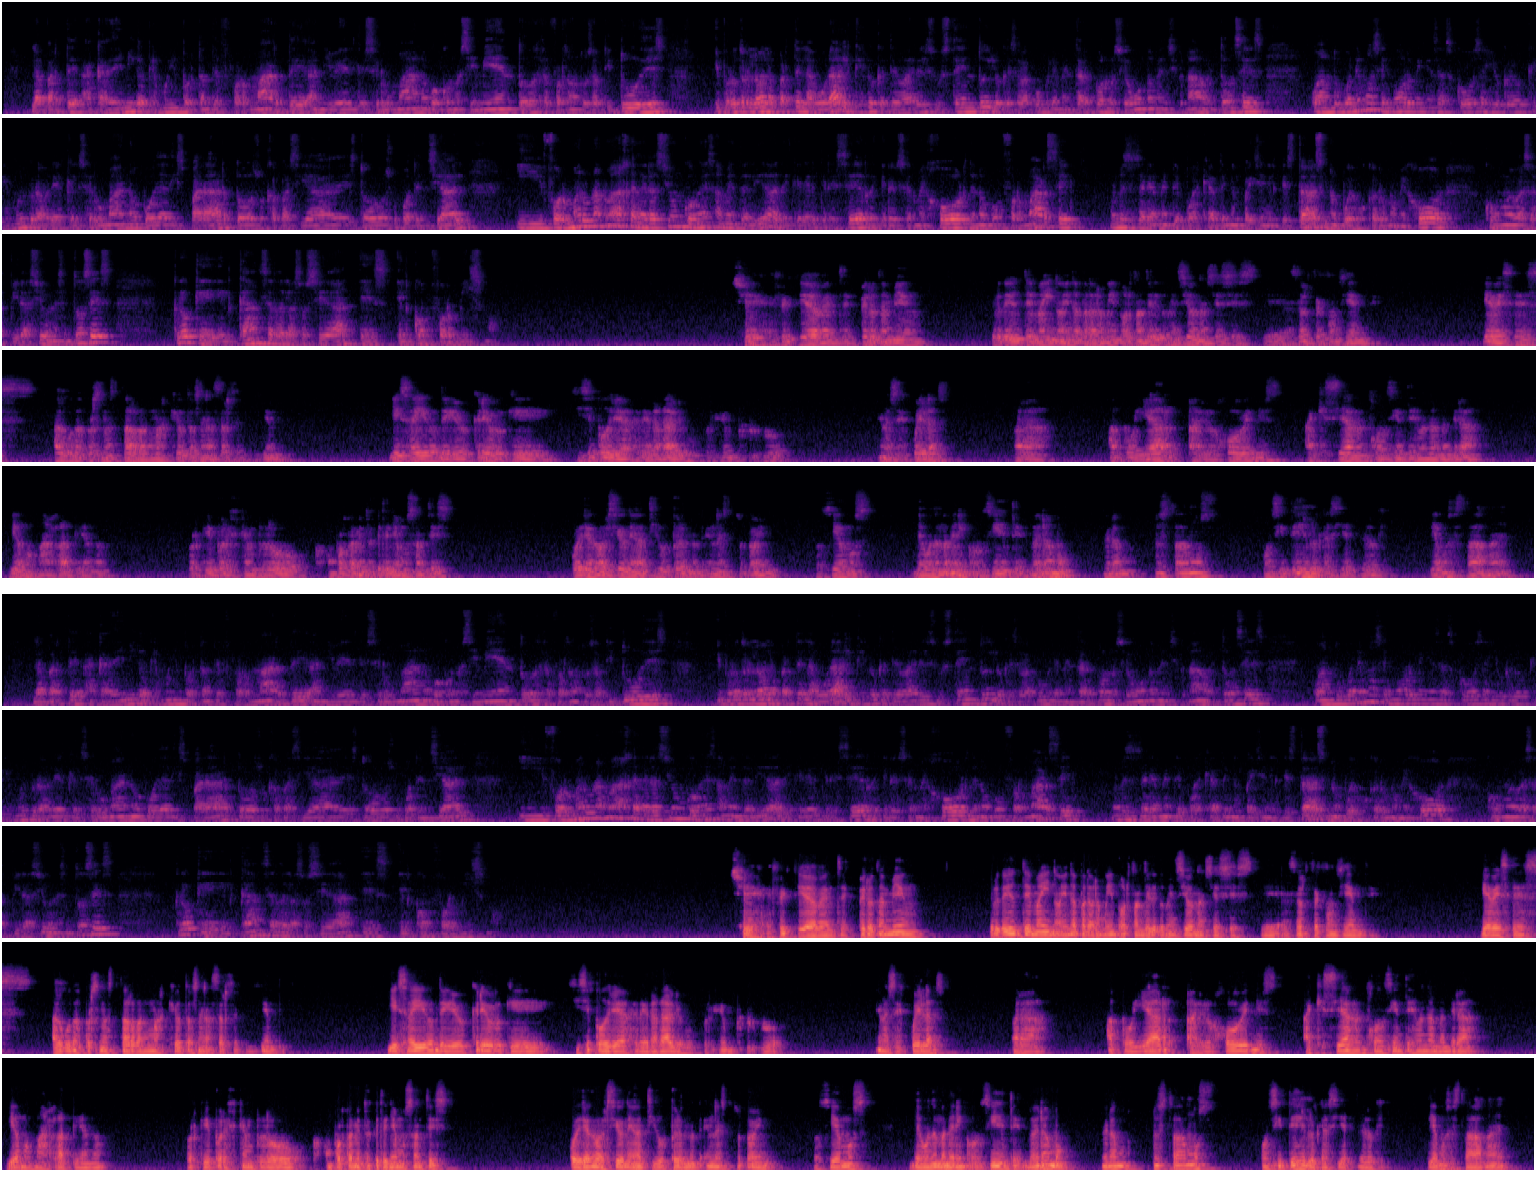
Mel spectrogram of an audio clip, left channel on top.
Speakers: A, on the left; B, on the right.
A: La parte académica, que es muy importante formarte a nivel de ser humano, con conocimientos, reforzando tus aptitudes. Y por otro lado, la parte laboral, que es lo que te va a dar el sustento y lo que se va a complementar con lo segundo mencionado. Entonces, cuando ponemos en orden esas cosas, yo creo que es muy probable que el ser humano pueda disparar todas sus capacidades, todo su potencial y formar una nueva generación con esa mentalidad de querer crecer, de querer ser mejor, de no conformarse. No necesariamente puedes quedarte en el país en el que estás, sino puedes buscar uno mejor, con nuevas aspiraciones. Entonces, creo que el cáncer de la sociedad es el conformismo.
B: Sí, efectivamente. Pero también, creo que hay un tema y no hay una palabra muy importante que tú mencionas, es este, hacerte consciente Y a veces algunas personas tardan más que otras en hacerse conscientes. Y es ahí donde yo creo que sí se podría generar algo, por ejemplo, en las escuelas, para apoyar a los jóvenes a que se hagan conscientes de una manera, digamos, más rápida, ¿no? Porque, por ejemplo, los comportamientos que teníamos antes podrían haber sido negativos, pero en, en nuestro, in- lo hacíamos de una manera inconsciente. No éramos, no éramos, no estábamos conscientes de lo que hacía, de lo que, digamos, estaba mal.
